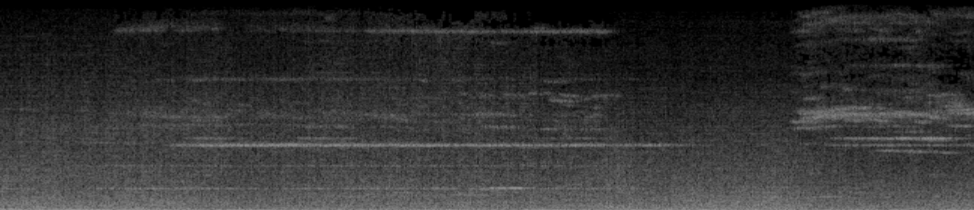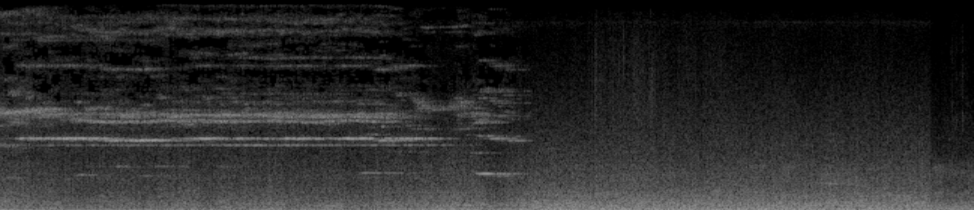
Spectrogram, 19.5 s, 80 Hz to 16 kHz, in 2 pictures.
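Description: E3-series Genbi Shinkansen train running slowly alongside the platform, a steady rumble under high-pitched squealing as it slows. The squealing comes in two long stretches and stops about 15 seconds in, leaving the rumble of the train.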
